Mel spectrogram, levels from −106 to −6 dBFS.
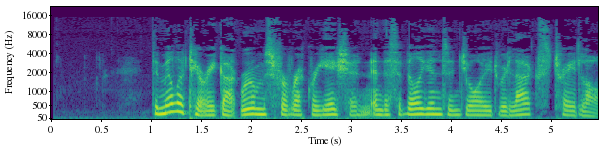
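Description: From 3.09 to 4.59 s the speech carries sample clock jitter. The converter's timing wanders by around half a microsecond, so each sample lands slightly off. A faint hiss results, roughly 55 dB down, riding on loud, bright consonants and gone in pauses. On a spectrogram it shows as a haze that rises only during those sounds.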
